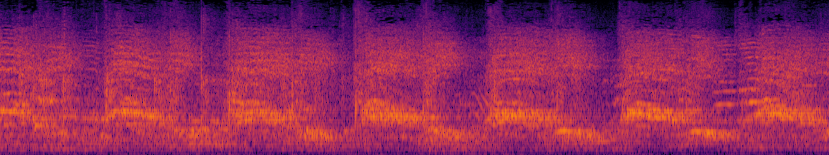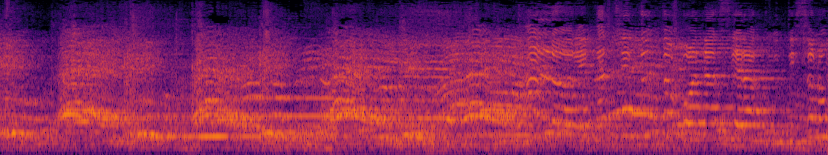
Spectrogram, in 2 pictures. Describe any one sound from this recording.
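A woman declaims dramatically into a microphone, heard through loudspeakers.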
